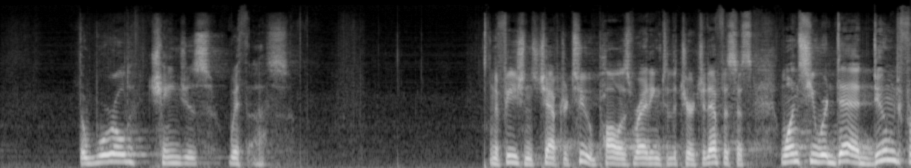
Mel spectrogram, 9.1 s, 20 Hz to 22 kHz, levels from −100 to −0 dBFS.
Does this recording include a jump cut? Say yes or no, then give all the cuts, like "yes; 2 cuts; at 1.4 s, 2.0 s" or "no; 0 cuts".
no; 0 cuts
